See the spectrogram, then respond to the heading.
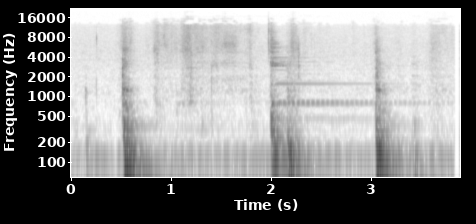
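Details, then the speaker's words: V8-swapped Volvo, replacement fuel pump and sending unit being fitted into the tank: three dull, hollow thunks about a second apart. The pump assembly is too long and bottoms out on the tank floor; it needs shortening. "It's hitting the bottom of the fuel tank. So I guess I have to shorten that somehow."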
